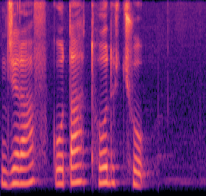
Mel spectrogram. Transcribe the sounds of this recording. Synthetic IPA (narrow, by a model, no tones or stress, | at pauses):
d͡ʒəɾaːfkoːt̪aːt̪ʰoːd̪t͡ʃʰu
